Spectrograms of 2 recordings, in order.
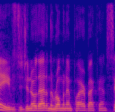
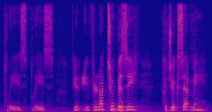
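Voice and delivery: timid Jesus; 5 semitones higher, 4 dB quieter than usual. Retold or imitated. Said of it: "timidly knocking on the door of your heart saying".

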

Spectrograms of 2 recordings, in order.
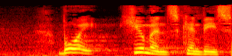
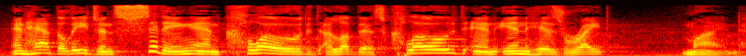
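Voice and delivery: slow, savoring; 3 semitones lower, slower than usual. Acted. Savoring the healed man's state.

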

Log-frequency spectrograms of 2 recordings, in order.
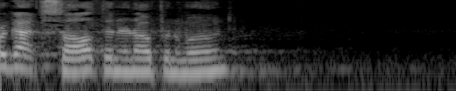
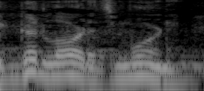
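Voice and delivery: groaning dread; 5 semitones lower, 6 dB quieter than usual. Pretend. Worldly man dreading another morning, low weary groan. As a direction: lower and softer, a weary groan with a laugh.

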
